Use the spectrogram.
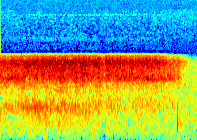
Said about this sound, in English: And taking a nice deep breath right here.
